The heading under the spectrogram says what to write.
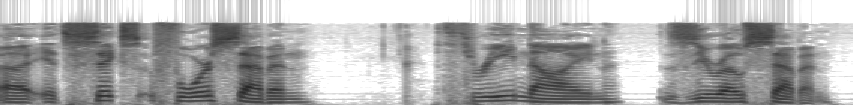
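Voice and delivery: a little slowed down. A host repeats the phone number for listeners, a little slower. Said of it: "let me say the number a little bit slower".

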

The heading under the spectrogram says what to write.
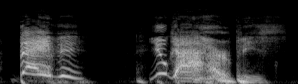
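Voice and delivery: put-on Chinese accent, very high and swooping. Acting out what a prostitute said to him, in a put-on chinese accent. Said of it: "And you're like that accent".

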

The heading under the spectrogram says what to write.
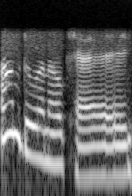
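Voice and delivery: low-spirited, downcast tone. A caller on the show answers the host's greeting, sounding down. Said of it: "You sound down".

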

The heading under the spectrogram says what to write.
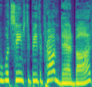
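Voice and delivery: put-on sweet, high-pitched Southern woman's accent. Retelling what a passing driver called out: imitating a sweet southern voice. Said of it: "I hear this sweet Southern voice".

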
